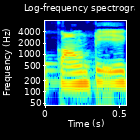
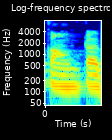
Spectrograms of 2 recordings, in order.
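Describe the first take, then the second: First: काउंट ए said as two words, count then a separate ए; काउंट ए with the ए as its own syllable; COUNTA as two parts. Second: काउंटा run together as one word ending in आ; काउंटा with no break before the final आ; COUNTA as one word. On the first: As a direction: split it: काउंट, then a clear ए. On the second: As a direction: blend it into a single word, काउंटा. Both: Shown as a demonstration. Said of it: "कुछ लोग जो है अलग-अलग तरीके से पढ़ते हैं".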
